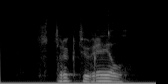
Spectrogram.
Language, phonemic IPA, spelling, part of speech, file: Dutch, /ˌstrʏktyˈrel/, structureel, adjective, Nl-structureel.ogg
- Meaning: structural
